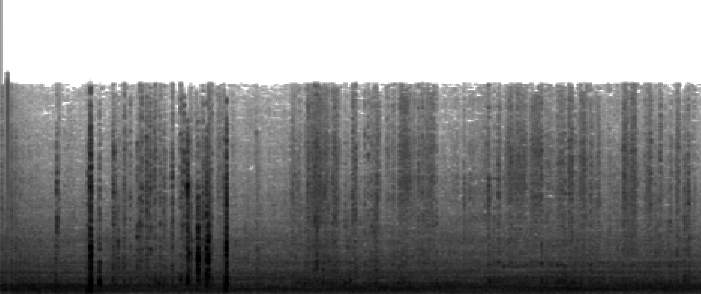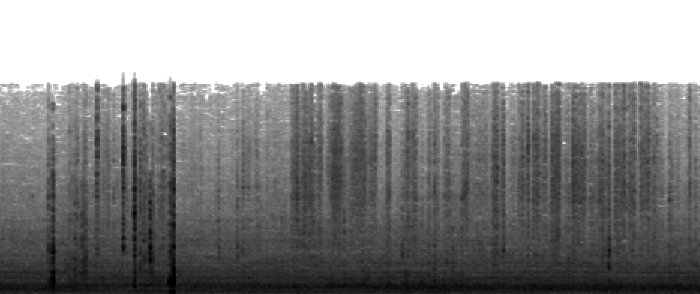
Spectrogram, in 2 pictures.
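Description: Hard plastic clicks and knocks from Panasonic cordless-phone charging cradles being handled and set down during cleaning. They come in a few clusters: about a second in, around two seconds, and between seven and a half and nine seconds, over a steady background hum.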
